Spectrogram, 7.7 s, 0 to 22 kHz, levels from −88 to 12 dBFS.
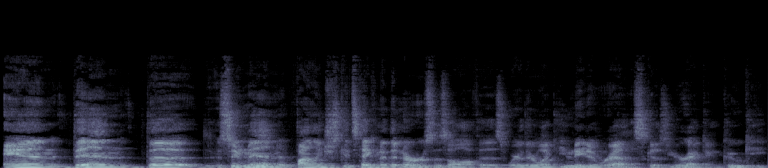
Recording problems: off-mic speech; far
room echo; slight; dies away in 0.4 s

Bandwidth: 14.5 kHz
